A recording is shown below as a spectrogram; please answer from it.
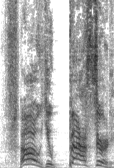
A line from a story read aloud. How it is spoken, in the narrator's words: Craig screamed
